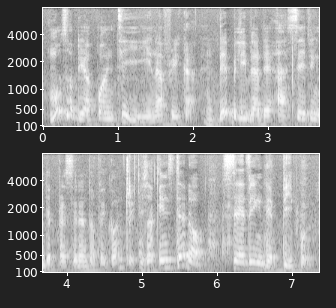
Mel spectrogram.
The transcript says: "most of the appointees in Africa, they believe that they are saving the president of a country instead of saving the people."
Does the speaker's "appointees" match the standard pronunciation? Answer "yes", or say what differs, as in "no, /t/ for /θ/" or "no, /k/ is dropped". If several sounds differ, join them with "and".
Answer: no, /z/ is dropped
